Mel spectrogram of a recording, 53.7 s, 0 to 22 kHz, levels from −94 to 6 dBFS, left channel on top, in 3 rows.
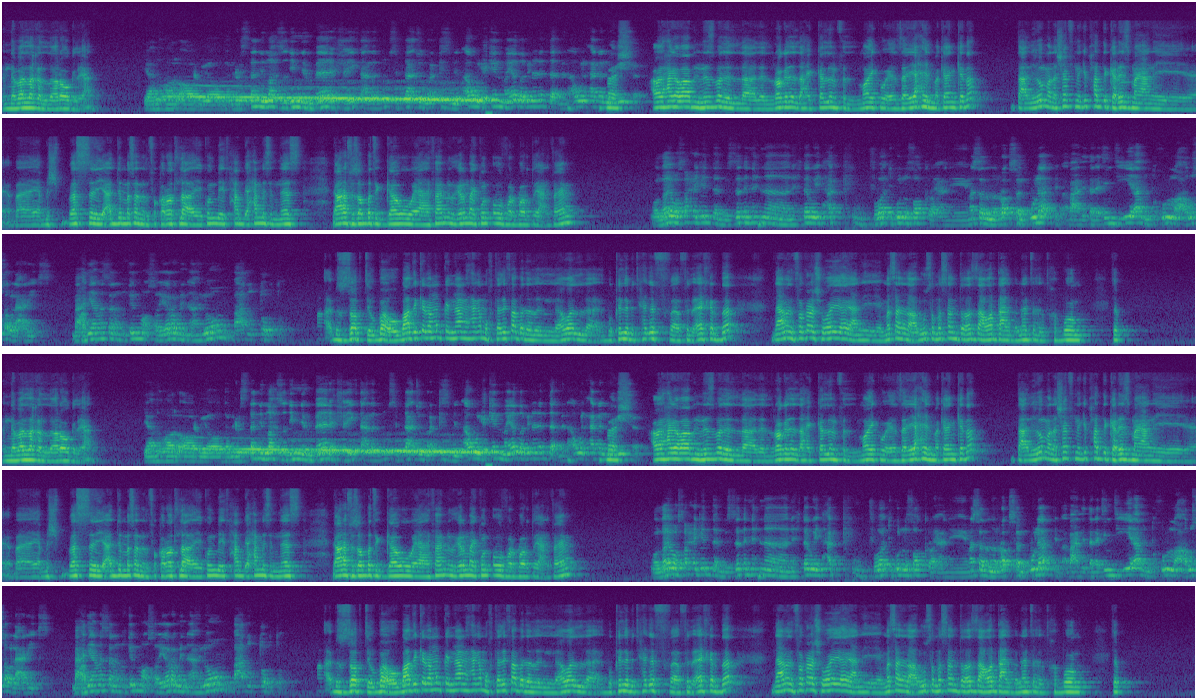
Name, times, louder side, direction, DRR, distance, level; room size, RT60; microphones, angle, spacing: voice 1, 0.0-1.3 9.0-9.4 9.7-14.6 15.2-26.5 37.0-37.1 40.5-52.1 52.5-52.6, right 1 dB, 5° right, 0.6 m, -24 dB
voice 2, 2.1-5.8 6.0-9.4 27.6-36.5 36.9-39.9, equal, 50° right, 3.1 m, -29 dB
sound 1, 2.3-7.3, left 2 dB, 25° left, 0.9 m, -23 dB
17.0 x 5.7 x 2.5 m
head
